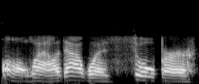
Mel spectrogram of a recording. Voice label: sees team combo, swat fem; vo; agents; Source Model Packs; Counter Strike Model Pack; CS2

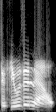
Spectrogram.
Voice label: defusing, swat fem; vo; Counter Strike Model Pack; CS:GO

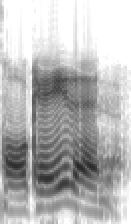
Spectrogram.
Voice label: agree, swat fem; vo; Counter Strike Model Pack; CS:GO

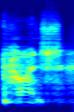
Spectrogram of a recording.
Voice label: bomb exploding, sas; agents

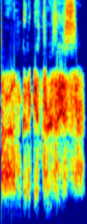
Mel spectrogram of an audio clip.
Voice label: scared; Counter Strike Model Pack; CS:GO

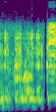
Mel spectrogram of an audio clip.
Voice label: announce enemy zombie; combine charger; Half Life Alyx

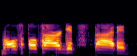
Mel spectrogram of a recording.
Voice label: sees multiple enemies, swat fem; vo; agents; Source Model Packs; Counter Strike Model Pack; CS2

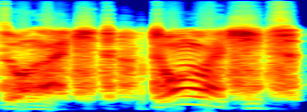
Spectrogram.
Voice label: scared, jungle male epic; player vo; Counter Strike Model Pack; CS:GO

